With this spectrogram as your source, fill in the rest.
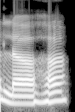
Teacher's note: لام زبر لا، ہا زبر ہا، لاہا، لاہا نہیں کہیں گے، لاہا۔ ٹھیک ہے، انتہائی حلق سے یہ ہا نکلتا ہے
